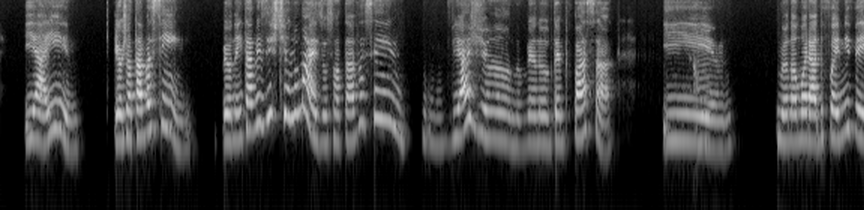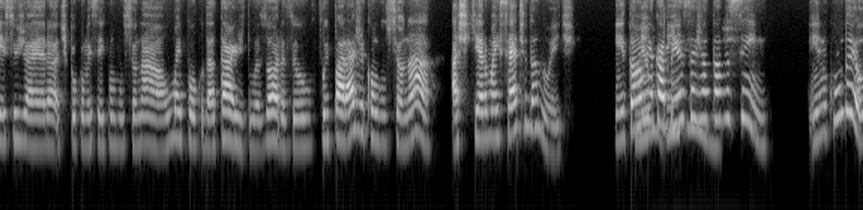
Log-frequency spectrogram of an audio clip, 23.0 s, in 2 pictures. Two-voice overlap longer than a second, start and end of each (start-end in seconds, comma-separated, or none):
19.9-21.4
